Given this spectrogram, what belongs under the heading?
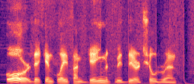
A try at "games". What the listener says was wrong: Games, work a bit on the pronunciation. Games, games. It's not gamers. Listen to this here. Games.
